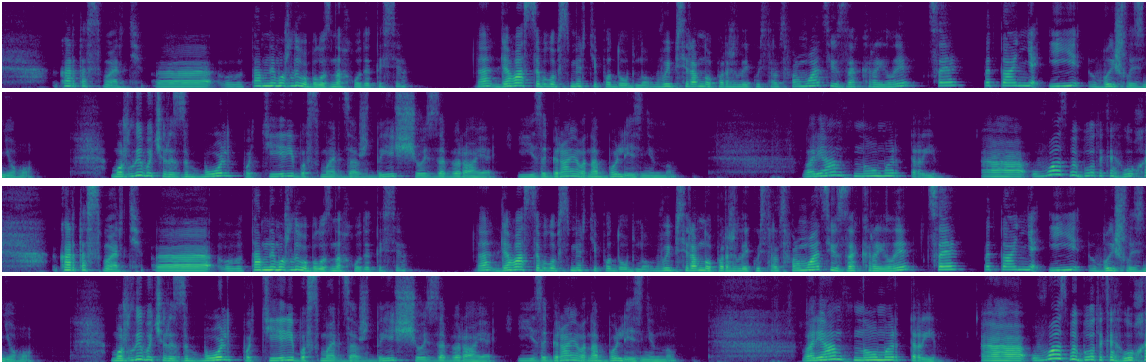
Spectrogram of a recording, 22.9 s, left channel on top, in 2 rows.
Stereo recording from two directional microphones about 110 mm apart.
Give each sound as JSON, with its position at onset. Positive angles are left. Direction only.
{"t": 0.0, "sound": "a woman's voice", "side_deg": -35}
{"t": 2.7, "sound": "speech", "side_deg": -5}
{"t": 7.0, "sound": "a woman's voice", "side_deg": -30}
{"t": 9.8, "sound": "speech", "side_deg": 5}
{"t": 13.4, "sound": "speech", "side_deg": -25}
{"t": 14.7, "sound": "speech", "side_deg": -10}
{"t": 18.7, "sound": "gasp", "side_deg": -45}
{"t": 19.5, "sound": "speech", "side_deg": -40}
{"t": 22.3, "sound": "speech", "side_deg": -45}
